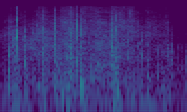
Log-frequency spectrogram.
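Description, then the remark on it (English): Paper letters from a mailbox, a yellow piece and a white piece of paper, being handled and crinkled: a steady run of crisp, irregular rustles and crackles at moderate loudness, easing off near the end, with no one speaking. “Got some yellow piece of paper and then a white piece of paper.”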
